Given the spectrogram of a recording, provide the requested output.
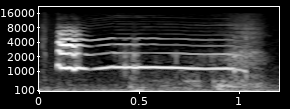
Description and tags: Cat meow once
a very adorable high-pitched cat meow taken for fun
meow, high-pitched, cat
